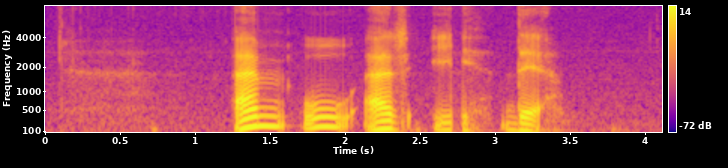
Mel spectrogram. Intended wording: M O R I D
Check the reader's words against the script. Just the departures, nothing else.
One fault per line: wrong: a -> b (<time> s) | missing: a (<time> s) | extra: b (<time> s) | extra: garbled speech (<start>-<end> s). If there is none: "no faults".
no faults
